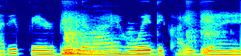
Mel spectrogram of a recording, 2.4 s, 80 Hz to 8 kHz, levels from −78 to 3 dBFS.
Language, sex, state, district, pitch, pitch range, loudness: Hindi, female, Madhya Pradesh, Bhopal, 190 Hz, 180-195 Hz, -18 LUFS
